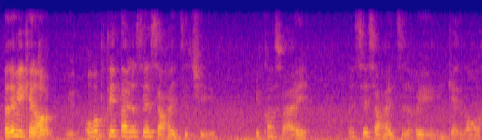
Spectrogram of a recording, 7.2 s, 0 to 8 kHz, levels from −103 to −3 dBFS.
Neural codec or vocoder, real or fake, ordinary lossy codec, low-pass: vocoder, 22.05 kHz, 80 mel bands, WaveNeXt; fake; none; 7.2 kHz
